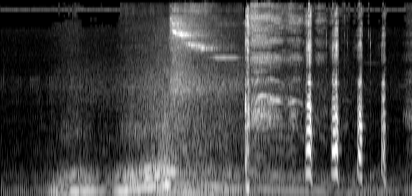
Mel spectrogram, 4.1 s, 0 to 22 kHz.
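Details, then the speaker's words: Lexus SC300 with 1JZ-GTE turbo engine, slightly warmed up: one smooth rev rise and fall with no stumble or misfire, then sharp pops and the blow-off valve as it settles. It revs really cleanly. "it revs clean though revs really really clean"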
